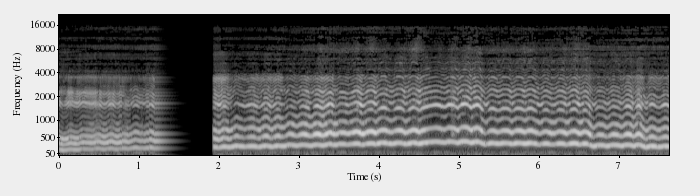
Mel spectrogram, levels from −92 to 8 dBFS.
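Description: A music clip with packet-loss damage early on. Short concealed packet losses occur at 0.77–0.81 s, 1.03–1.07 s and 1.11–1.15 s. Each drops about 20 ms, patched by extending the previous sound, heard as a brief smear or wobble; a spectrogram shows frozen, horizontally stretched harmonics, and the waveform shows a small seam where real audio resumes. From 1.21 to 1.95 s the music turns into a fading buzz and then about 0.4 s of silence, before resuming with that section gone. On a spectrogram this appears as stretched harmonics dimming into an empty dark gap, and the waveform as a decaying envelope flattening to nothing. The likely cause is a long network dropout.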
